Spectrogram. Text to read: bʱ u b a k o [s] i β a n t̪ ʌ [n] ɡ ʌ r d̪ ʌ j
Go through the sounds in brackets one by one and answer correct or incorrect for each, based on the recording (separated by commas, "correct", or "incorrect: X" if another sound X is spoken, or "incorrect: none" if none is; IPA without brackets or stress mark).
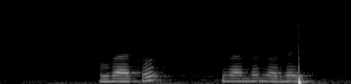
correct, correct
